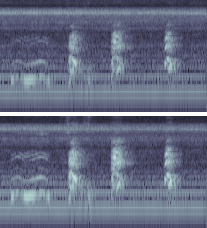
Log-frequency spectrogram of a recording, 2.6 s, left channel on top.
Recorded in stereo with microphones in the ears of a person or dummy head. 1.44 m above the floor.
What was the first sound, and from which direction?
A dog barking, 30° right (ahead or behind).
